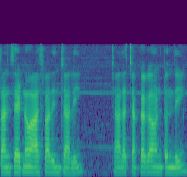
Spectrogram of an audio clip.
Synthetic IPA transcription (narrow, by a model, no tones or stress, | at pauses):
sɐnseːʈnuaːʃʋaːd̪ʱiɲt͡ʃaːli | t͡ʃaːlaːt͡ʃɐkːɐɡaːuɳʈund̪i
